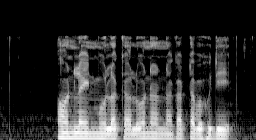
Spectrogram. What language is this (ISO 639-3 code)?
kan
